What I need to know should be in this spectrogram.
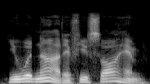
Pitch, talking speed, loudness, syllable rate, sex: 110 Hz, 280 wpm, -14 LUFS, 5.0 syllables/s, male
